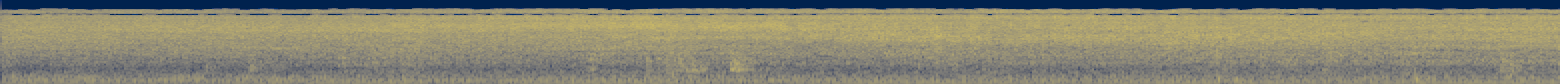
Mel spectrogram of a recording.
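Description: Diced apples and vegetables sautéing in bacon fat in a skillet, a steady sizzle, with a few faint scrapes of a spatula stirring them.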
